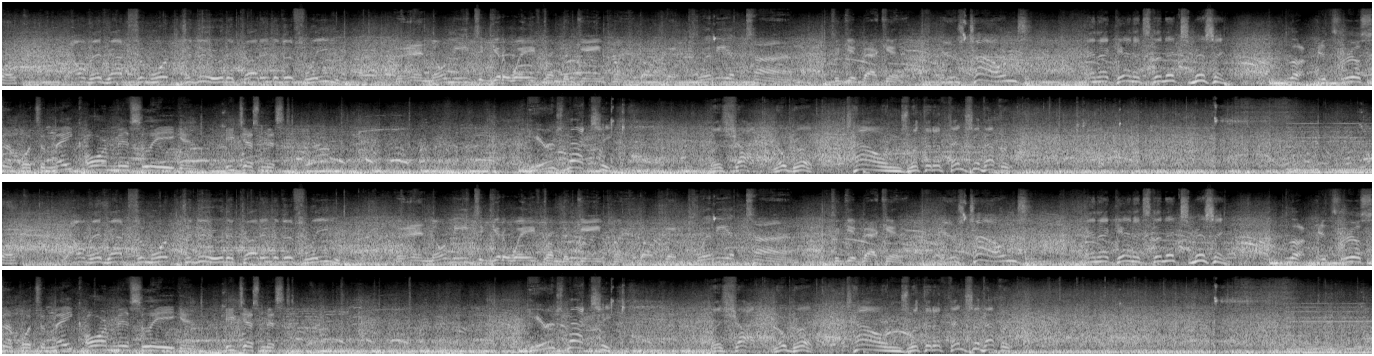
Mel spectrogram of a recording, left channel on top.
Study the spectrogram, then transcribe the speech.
Well, they've got some work to do to cut into this lead. And no need to get away from the game plan, though. Got plenty of time to get back in it. Here's Towns. And again, it's the Knicks missing. Look, it's real simple. It's a make or miss league, and he just missed it. Here's Maxey. The shot, no good. Towns with the defensive effort.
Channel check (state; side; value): normal; both; correlation 0.55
